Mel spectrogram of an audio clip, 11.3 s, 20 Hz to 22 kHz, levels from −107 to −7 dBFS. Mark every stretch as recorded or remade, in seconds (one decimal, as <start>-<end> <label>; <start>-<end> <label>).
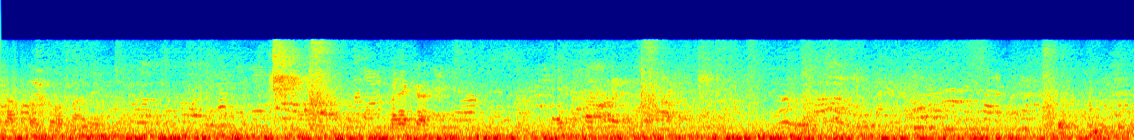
0.0-11.3 recorded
